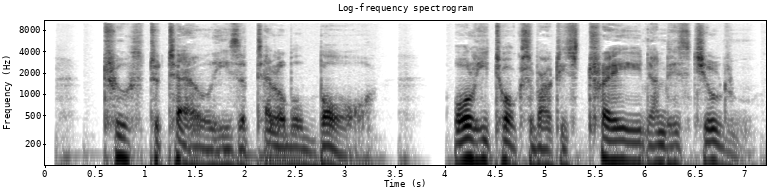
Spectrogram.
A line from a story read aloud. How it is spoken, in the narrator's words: The man lowered his voice and, in a conspiratorial tone, said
